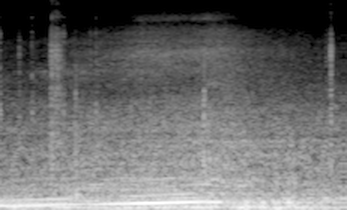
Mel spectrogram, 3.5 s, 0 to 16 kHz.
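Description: A 2020 BMW M340i xDrive engine revs up loud and close from inside, its note rising and holding before dropping off, with faint crackling exhaust pops as it settles.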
